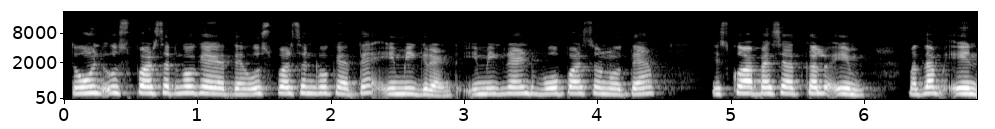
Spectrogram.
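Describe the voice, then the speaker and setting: A woman teaching vocabulary for exams, reading out English phrases slowly and then explaining them, often asking a question and answering it herself. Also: high-pitched, a little mellow. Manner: asks and answers her own questions, repeats key words; mixes in English phrases, slowing to read them out. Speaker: exam prep teacher. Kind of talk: explanatory lesson.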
